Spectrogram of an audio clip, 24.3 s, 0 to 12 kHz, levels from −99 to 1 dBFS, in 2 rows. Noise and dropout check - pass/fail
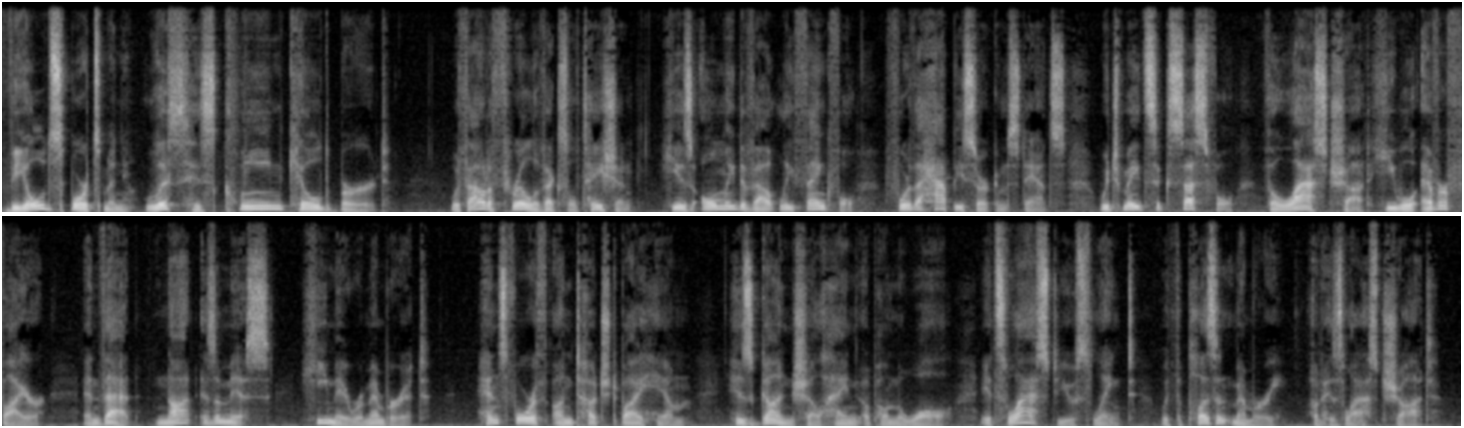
pass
